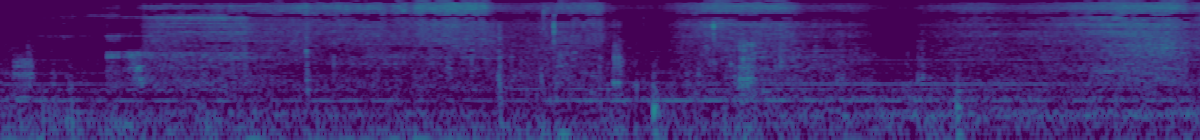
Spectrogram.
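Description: Quiet room tone with a faint steady hum and a few soft clicks.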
